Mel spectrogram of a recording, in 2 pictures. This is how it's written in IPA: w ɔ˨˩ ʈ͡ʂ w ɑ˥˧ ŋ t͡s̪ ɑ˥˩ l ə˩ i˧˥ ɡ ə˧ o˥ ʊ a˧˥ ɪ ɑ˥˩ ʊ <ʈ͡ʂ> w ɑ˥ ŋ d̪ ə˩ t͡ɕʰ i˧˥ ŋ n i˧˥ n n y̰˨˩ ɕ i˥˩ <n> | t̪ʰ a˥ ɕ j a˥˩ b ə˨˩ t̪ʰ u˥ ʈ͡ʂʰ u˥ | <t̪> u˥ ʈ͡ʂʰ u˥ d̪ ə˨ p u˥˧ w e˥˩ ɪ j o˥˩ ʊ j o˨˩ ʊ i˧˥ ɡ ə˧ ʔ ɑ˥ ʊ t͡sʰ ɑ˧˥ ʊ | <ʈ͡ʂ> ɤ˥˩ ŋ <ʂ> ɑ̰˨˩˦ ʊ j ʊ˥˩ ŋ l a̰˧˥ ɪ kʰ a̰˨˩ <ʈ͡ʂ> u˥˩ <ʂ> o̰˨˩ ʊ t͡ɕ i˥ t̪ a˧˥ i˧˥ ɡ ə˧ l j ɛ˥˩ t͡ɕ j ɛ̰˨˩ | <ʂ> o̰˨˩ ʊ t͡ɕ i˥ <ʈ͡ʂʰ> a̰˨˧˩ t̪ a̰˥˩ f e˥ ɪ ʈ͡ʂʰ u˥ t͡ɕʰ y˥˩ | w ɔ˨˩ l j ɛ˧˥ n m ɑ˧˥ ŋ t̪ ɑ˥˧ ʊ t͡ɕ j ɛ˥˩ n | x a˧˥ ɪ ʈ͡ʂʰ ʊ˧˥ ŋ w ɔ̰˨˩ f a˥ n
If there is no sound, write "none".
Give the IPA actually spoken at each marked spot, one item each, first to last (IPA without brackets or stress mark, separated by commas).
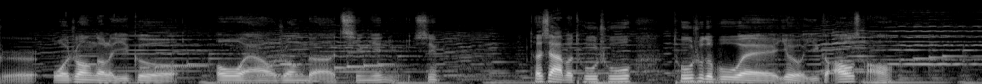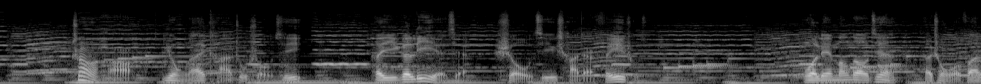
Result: ʈ͡ʂ, ŋ, t̪ʰ, ʈ͡ʂ, x, ʈ͡ʂ, ʂ, ʂ, ʈ͡ʂʰ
